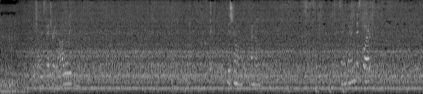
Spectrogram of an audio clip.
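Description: A young woman speaks briefly and casually nearby.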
